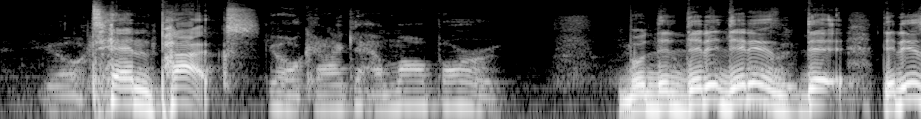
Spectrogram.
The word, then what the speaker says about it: Marlboro: You know, Marlboro, the cigarette company. I feel like you're not pronouncing it right. Marlboro. Is it? It's Marlboro. Marlboro.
